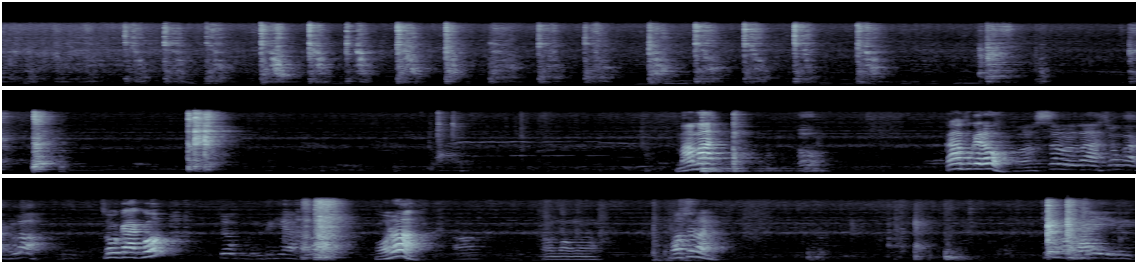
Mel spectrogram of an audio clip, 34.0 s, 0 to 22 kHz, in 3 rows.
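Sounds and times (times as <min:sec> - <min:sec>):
metal spoon stirring in pot: 0:00.0 - 0:09.0, 0:09.7 - 0:10.5
spoon clanking against pot: 0:01.2 - 0:08.9.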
